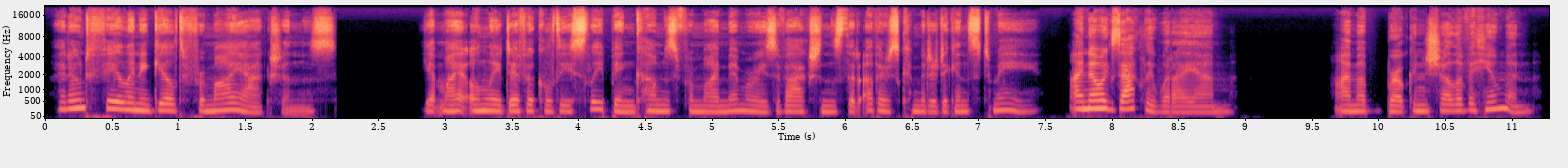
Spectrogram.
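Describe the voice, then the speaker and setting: A woman voicing a numb, detached female hired killer in a game, who talks in a measured, dry way. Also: lowish voice, a little mellow, dry recording, lightly acted. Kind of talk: video game companion voice lines.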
